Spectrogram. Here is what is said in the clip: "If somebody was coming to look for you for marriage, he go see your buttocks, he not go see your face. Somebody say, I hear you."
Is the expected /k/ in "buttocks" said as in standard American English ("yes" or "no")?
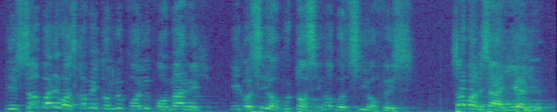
no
